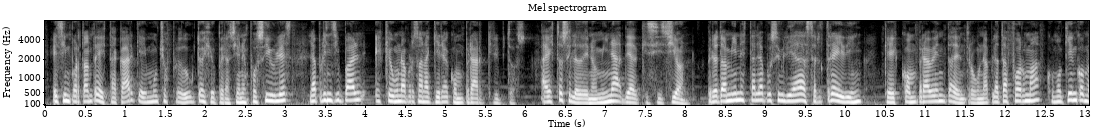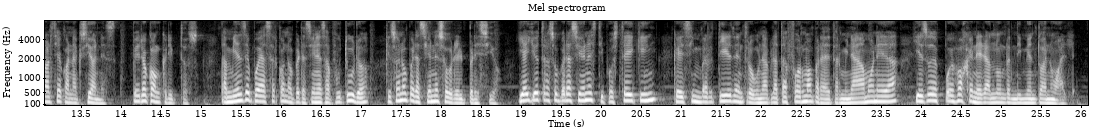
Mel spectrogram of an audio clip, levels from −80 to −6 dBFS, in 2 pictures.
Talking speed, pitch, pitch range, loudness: 200 wpm, 180 Hz, 150-205 Hz, -12 LUFS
